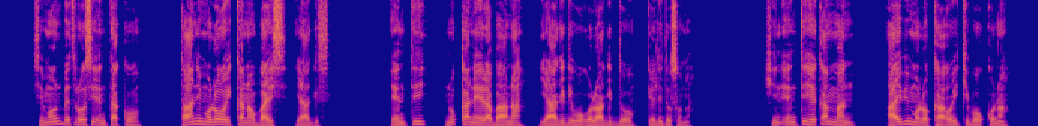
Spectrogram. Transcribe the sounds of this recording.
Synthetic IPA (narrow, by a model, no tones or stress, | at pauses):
sɪmoːnpʼɛt͡sʼɪɾo̞ːsɪɛnt̪ːɐkːɔ | t̪aːnɪmɔlɔɔjkːɐnɐwbɐjsjaːɡɪs | ʔɛnt̪ːɪ | nʊkːɐne̞ːɾɐbaːnɐ | jaːɡɪd̪ɪwɔɡɔlaːɡɪd̪ːɔɡ̥ɛlɪd̪ɔsɔnɐ̰ | ʃɪnɛnt̪ːɪhɛkʼɐmːɐn | ʔɐjbɪmɔlɔkːaːɔjkːɪbo̞ːkːɔnɐ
